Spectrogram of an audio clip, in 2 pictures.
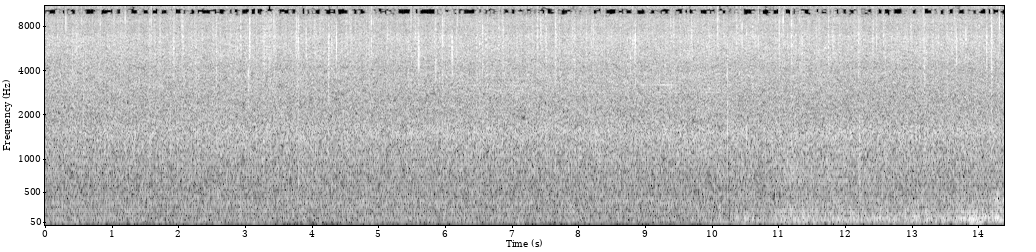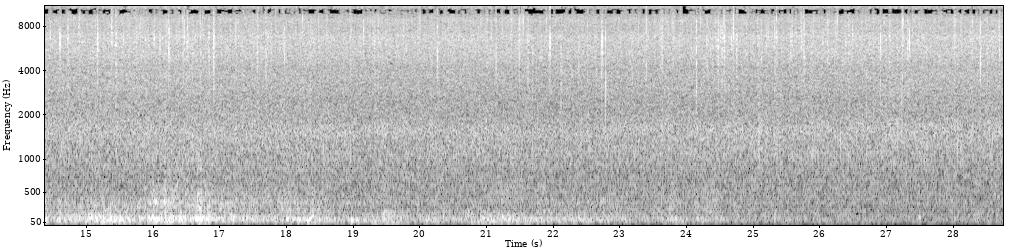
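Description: Steady rain falling on wet street and building surfaces, with a long rumble of thunder that builds about ten seconds in, is loudest around the middle and rolls away over the next several seconds.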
